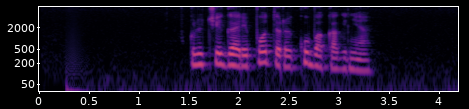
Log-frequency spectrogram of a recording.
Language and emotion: Russian, neutral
